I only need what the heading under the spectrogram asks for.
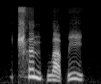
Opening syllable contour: falling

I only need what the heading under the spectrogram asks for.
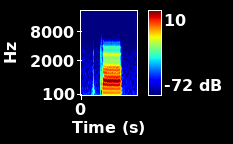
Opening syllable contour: high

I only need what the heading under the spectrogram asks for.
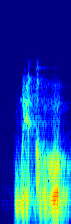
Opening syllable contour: low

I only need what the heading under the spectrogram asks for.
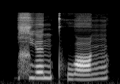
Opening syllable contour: high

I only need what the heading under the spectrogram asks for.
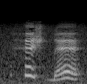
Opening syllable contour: falling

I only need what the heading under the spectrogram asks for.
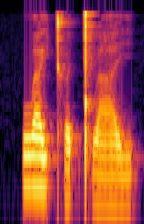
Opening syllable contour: high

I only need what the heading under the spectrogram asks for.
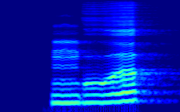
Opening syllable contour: rising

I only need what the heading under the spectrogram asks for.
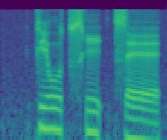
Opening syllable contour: falling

